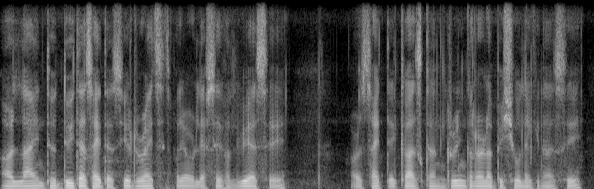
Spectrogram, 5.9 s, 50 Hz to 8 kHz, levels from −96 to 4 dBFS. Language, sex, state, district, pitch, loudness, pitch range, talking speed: Nagamese, male, Nagaland, Dimapur, 100 Hz, -21 LUFS, 95-105 Hz, 250 wpm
